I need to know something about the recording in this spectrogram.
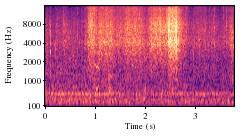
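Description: A foil blanket crackles and rustles.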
